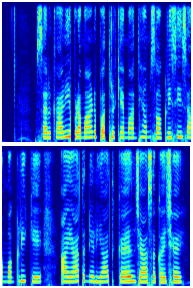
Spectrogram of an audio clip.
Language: Maithili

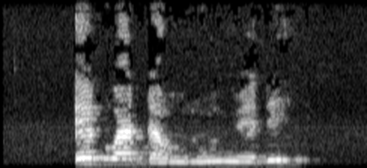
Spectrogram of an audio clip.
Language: Aja (Benin)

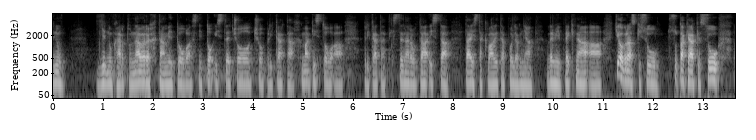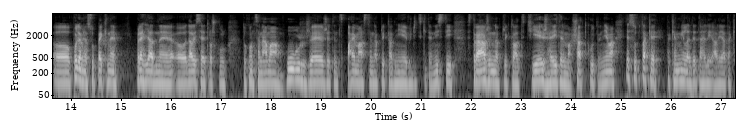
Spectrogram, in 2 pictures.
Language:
Slovak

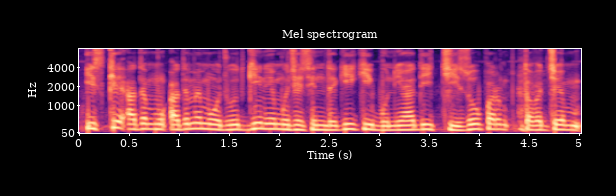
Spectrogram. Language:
Urdu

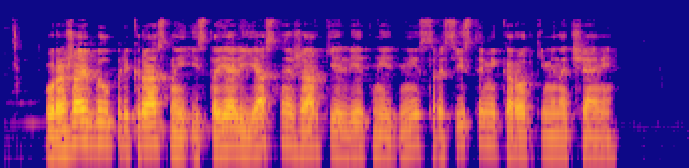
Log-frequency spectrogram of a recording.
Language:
Russian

